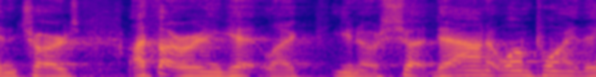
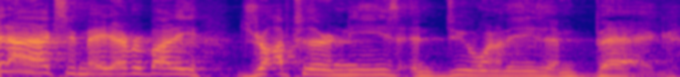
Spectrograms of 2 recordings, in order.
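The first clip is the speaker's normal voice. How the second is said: normal talking voice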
